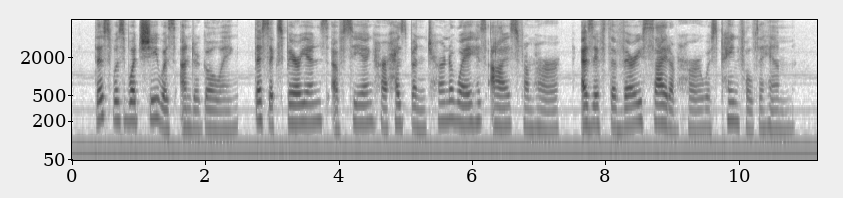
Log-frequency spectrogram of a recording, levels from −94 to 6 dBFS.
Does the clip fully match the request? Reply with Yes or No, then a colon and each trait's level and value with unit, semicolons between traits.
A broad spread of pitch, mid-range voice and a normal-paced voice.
No: average, 3.8 semitones; medium, 170 Hz; average, 155 wpm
